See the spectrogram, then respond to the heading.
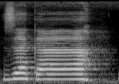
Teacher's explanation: اگر ہمیں یہاں پر وقف کرنا ہو تو گولتا کو ہم ہائے ساکنہ میں کنورٹ کر دیں گے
